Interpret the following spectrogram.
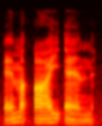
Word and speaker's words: Minamul: That is spelled M-I-N-A-M-U-L.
